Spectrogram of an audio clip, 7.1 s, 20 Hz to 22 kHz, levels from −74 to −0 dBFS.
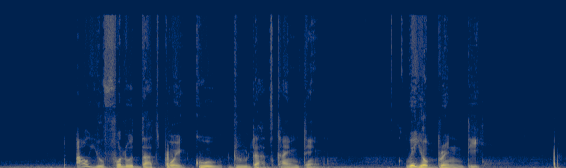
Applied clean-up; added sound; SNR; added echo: none; Bird vocalization, bird call, bird song + Thunder; 20 dB; none.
